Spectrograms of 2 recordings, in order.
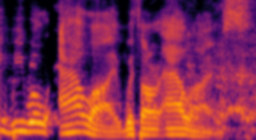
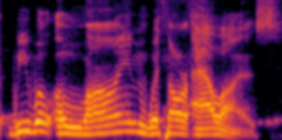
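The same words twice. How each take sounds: First: Slow, chuckling rewording of her line; lightly laughing parody; mock paraphrase, laughing. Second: Mock vice president. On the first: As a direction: say it slowly, laughing at how empty it is. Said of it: "You might as well say". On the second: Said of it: "She just said".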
